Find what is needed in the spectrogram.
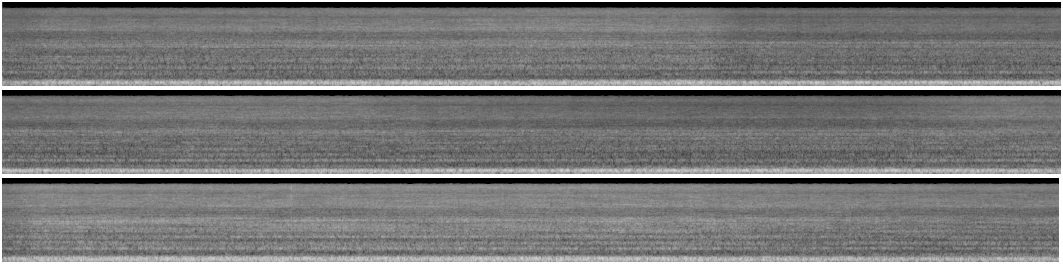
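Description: Electric mash pump on a home-brewing rig running with a steady hum. The hiss above the hum drops away about seven seconds in and comes back louder about twenty-one seconds in.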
